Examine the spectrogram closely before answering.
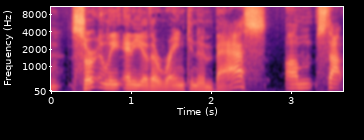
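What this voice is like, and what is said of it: Usual voice. Nothing is said of it.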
